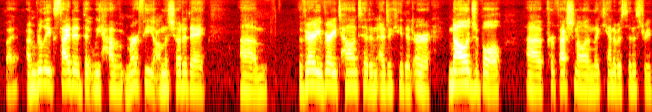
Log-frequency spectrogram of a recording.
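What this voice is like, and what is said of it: Slightly raspy sick voice. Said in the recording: “I'm a little sick today, so I'm a little raspy”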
